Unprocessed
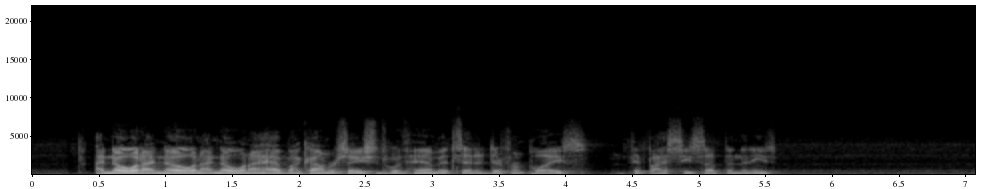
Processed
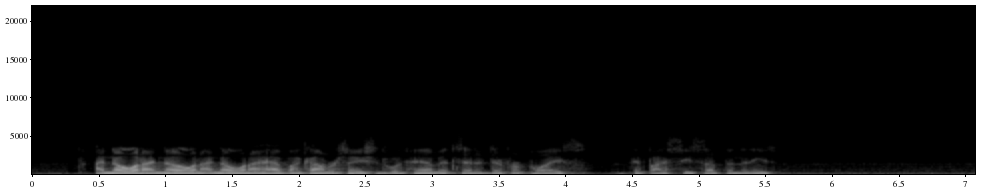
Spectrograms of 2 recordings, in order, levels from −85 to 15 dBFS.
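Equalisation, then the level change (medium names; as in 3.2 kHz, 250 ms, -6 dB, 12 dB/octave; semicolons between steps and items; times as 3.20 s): Bessel low-pass 1.5 kHz, order 4; hum notches 60/120/180 Hz; static phaser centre 1 kHz, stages 4; 0.0 dB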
